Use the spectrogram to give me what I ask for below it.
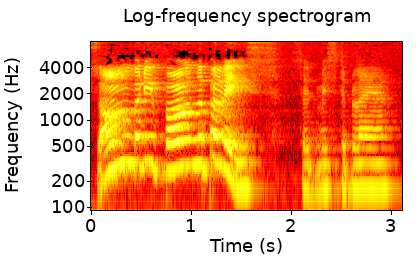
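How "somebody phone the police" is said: high, loud urgent cry; urgent call. Acted. Father calling for the police, loud urgent cry.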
